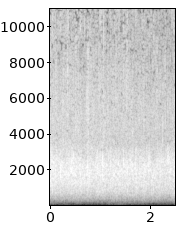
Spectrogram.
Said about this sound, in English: Will you put your hands together and just welcome you.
